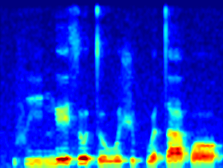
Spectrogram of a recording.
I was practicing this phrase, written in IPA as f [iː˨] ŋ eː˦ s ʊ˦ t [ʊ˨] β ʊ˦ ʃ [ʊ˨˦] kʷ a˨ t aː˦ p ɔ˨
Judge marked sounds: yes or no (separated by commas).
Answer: yes, yes, no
